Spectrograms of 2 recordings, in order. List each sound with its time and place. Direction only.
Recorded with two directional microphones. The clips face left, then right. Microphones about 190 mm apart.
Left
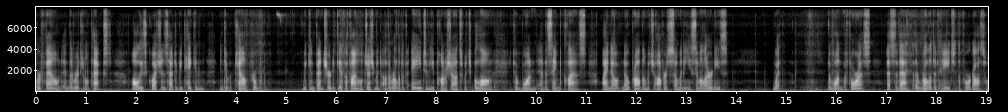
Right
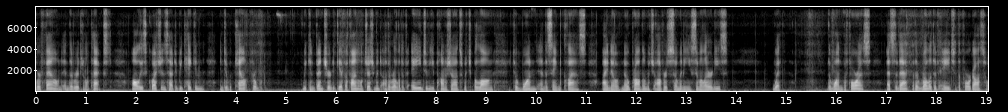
0.0 s speech: 35° right (ahead or behind)
5.3 s speech: 35° right (ahead or behind)
15.8 s speech: 35° right (ahead or behind)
